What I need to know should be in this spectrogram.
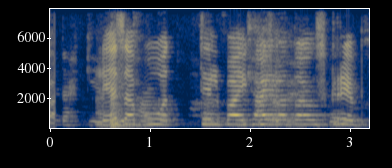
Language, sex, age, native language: Icelandic, female, 8, Icelandic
